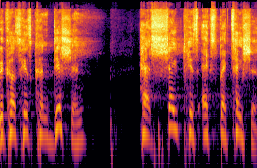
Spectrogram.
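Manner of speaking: slow, deliberate, spaced out word by word. Pastor gives the congregation a point slowly so they can write it: speaking slowly. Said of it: "I'm gonna say it slow so you can write it".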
